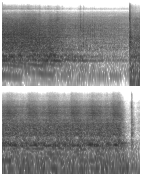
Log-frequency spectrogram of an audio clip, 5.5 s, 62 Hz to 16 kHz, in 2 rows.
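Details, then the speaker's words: 1972 Ford F-100 240 inline-six automatic, parked in a barn since 1995, new fuel pump and swapped carburetor: starter cranks but engine never catches; no-start from flooding blamed on excessive fuel pump pressure. "nope doing the same thing too much fuel pressure what is up with new fuel pumps oh my goodness that is an insane amount of fuel pressure"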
